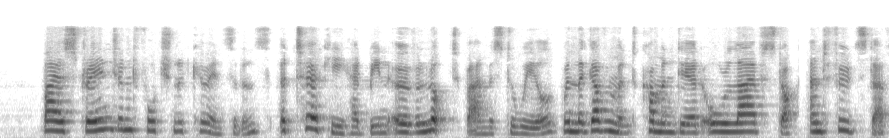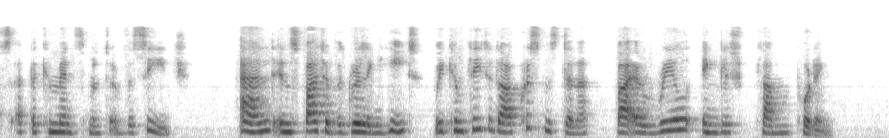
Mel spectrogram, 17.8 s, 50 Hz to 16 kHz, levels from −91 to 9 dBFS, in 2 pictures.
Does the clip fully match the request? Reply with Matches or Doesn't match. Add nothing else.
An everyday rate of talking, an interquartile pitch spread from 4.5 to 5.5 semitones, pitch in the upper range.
Doesn't match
